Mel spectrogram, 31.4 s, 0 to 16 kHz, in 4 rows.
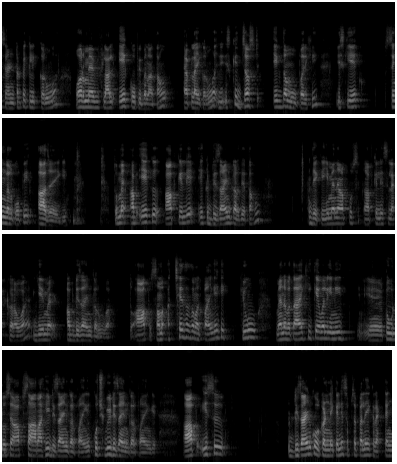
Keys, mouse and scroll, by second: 0.0 click, 5.0 scroll up 1, 5.8 scroll down 1, 6.4 click, 9.8 scroll down 1, 11.9 click, 21.8 scroll up 1, 24.2 scroll down 1, 30.7 click.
